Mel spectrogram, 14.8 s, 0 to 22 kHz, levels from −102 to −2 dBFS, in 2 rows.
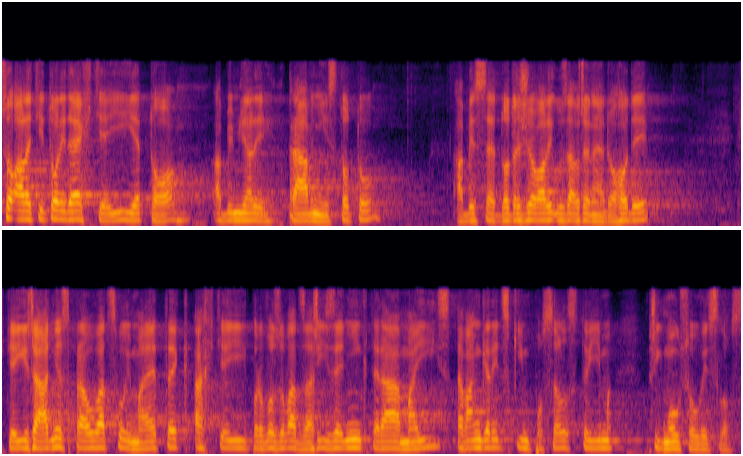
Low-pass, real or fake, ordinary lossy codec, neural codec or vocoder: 7.2 kHz; real; MP3, 64 kbps; none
